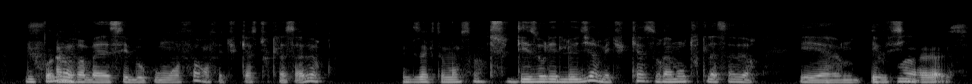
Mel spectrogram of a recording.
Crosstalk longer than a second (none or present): none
